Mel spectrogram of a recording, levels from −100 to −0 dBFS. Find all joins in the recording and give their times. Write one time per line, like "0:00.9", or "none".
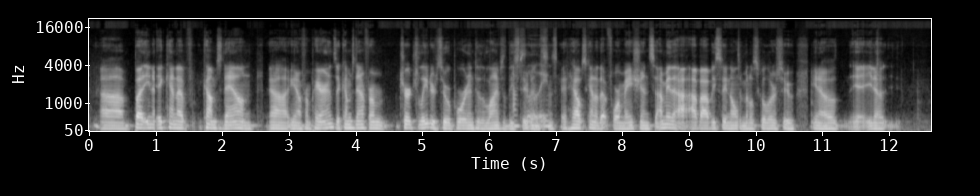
0:01.0
0:02.6
0:04.2
0:07.0
0:09.7
0:10.8

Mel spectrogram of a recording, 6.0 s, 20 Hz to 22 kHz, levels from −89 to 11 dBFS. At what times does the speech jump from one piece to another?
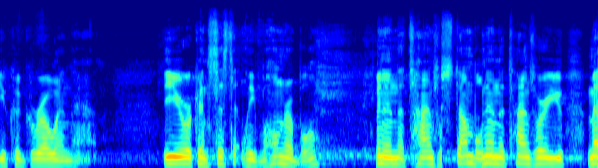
0:03.8
0:04.4
0:04.8

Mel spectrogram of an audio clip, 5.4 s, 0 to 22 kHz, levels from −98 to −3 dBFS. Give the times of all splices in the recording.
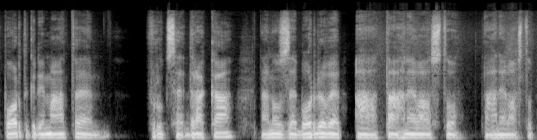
0:03.4

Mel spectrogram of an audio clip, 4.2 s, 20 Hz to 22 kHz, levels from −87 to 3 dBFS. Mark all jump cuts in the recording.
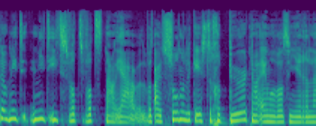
0:02.0

